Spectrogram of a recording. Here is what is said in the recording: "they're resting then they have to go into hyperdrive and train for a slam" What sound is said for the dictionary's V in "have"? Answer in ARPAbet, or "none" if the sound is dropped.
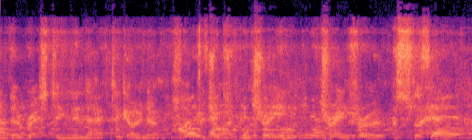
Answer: F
